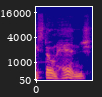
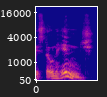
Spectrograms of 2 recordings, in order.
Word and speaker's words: Stonehenge: She doesn't say Stonehenge. I've heard her many times say Stonehinge, you know?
